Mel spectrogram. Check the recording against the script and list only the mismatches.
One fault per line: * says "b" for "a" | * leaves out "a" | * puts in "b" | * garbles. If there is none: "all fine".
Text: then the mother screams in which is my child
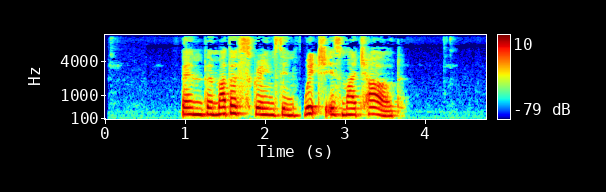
all fine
